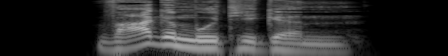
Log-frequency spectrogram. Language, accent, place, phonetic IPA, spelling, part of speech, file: German, Germany, Berlin, [ˈvaːɡəˌmuːtɪɡəm], wagemutigem, adjective, De-wagemutigem.ogg
- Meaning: strong dative masculine/neuter singular of wagemutig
